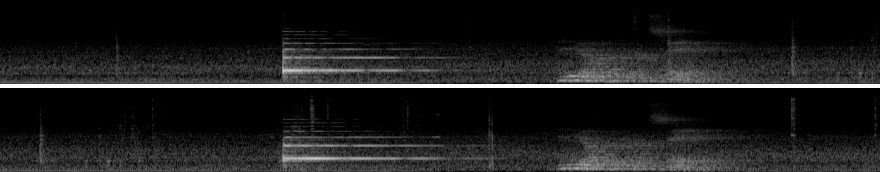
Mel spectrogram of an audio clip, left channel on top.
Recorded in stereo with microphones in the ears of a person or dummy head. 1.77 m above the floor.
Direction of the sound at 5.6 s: 80° left.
